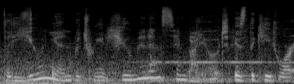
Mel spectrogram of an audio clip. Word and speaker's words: symbiote: And yeah, let's talk about Slate's pronunciation of symbiote as symbiote. Symbiote. Symbiote. Yes, it does sound weird, and according to Merriam-Webster, this trailer caused lookups for symbiote to skyrocket. But they said despite symbiote being the more common way to say it, symbiote is also an acceptable pronunciation.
